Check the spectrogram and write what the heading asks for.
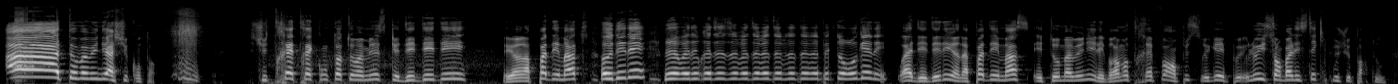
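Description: A man's voice: high voice, animated, fast talker, fairly bright tone, no room sound. A Belgian man with a Belgian French accent, streaming live as he opens packs, greeting chat viewers and swearing casually.

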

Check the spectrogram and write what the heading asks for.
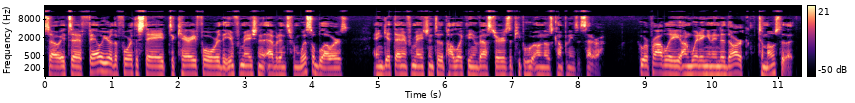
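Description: A man's voice: mid-range voice, fairly even intonation, fast, warm tone. A man giving long, earnest interview answers as a whistleblower, often restarting mid-sentence. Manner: long run-on explanations with repeated restarts.

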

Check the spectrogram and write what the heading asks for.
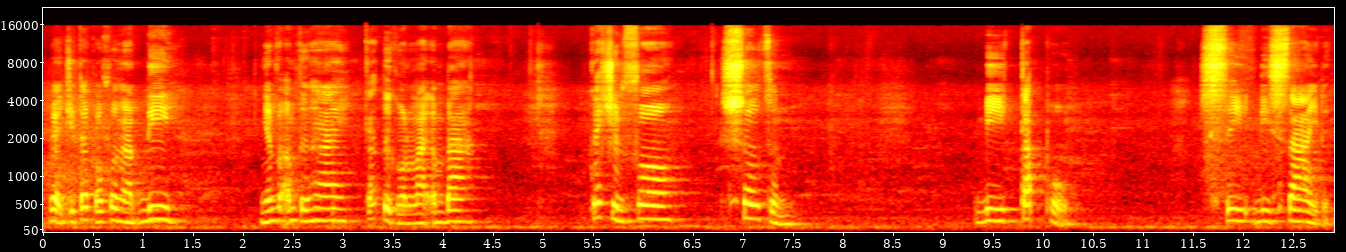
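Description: A woman English teacher with a Vietnamese accent, calmly working through an exam-prep test one question at a time. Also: medium pitch, a little hiss or hum. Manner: slow, methodical explaining. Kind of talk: exam-prep lesson walkthrough.

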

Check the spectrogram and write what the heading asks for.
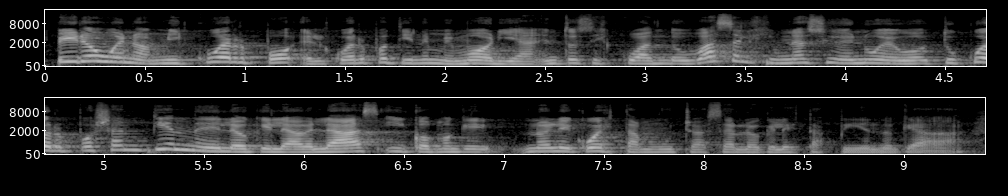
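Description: A woman's voice: medium pitch, brisk, hardly any pauses. A young woman with an Argentine Rioplatense accent, chatting frankly with viewers on a live stream and greeting them by name. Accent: Argentine Rioplatense Spanish. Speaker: livestream host. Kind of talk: casual live-stream chat.

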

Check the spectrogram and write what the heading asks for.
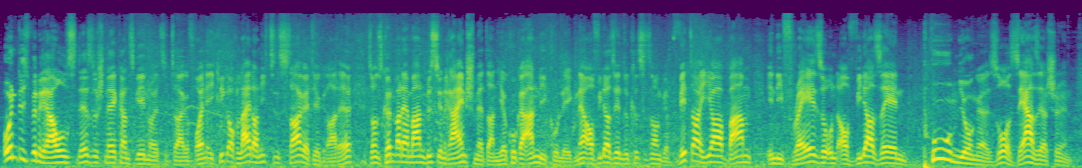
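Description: A young man talks over his gameplay at a desk mic. His pitch jumps around a lot as he reacts to the match. He throws in slang and sudden loud shouts. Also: slight background noise. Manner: excited slangy banter, quick outbursts. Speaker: gaming channel host. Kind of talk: Let's Play commentary.

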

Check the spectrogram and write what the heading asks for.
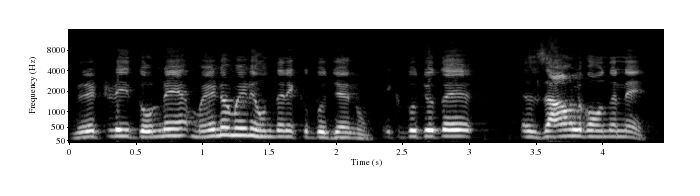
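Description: A man's voice: sits high, fast. A man with a Punjabi accent, a reporter, explaining the background to a news report in a level tone.

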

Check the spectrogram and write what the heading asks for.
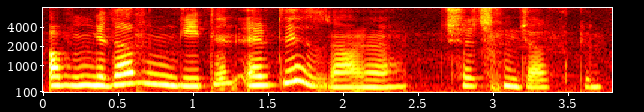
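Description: A woman's voice: high-pitched, moderate pace, vocal fry. A woman voicing an impatient older sister in a role-play game, nagging her sibling. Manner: nagging, coaxing.

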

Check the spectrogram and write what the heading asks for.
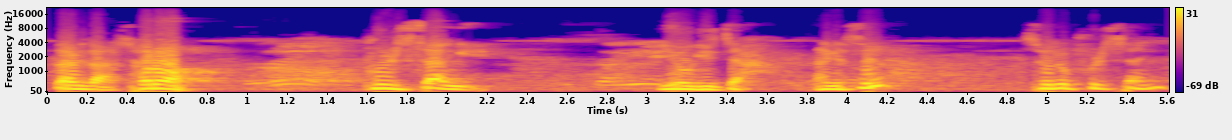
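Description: An older male pastor preaching with a notably high voice. He swings from shouted exhortations to hushed asides, constantly checking in with his listeners. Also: measured pace. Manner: keeps prodding the listeners with rhetorical questions. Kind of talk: sermon.

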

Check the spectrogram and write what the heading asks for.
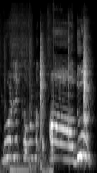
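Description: Playful high-voiced woman cooking at home. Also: steady tone, fairly quick, gravelly, over loud music. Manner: playful and teasing, laughs often. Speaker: co-host of a couple's cooking channel. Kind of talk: casual cooking vlog chat. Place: home kitchen.

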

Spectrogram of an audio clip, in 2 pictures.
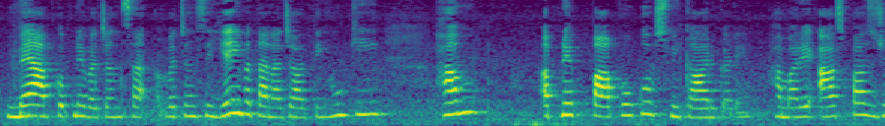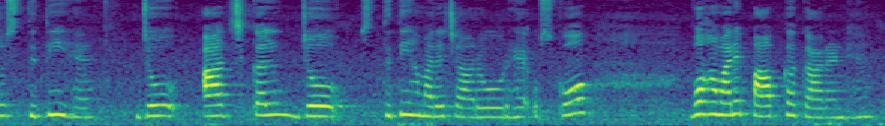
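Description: High-voiced young woman preaching earnestly. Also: fairly even intonation, unhurried, sharp tone, slight background noise. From India. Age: young adult. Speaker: parish member sharing a Bible message. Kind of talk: devotional Bible reflection. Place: room indoors with curtains and flowers.

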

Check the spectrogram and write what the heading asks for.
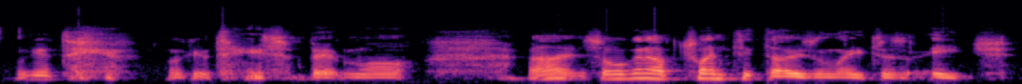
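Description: A man's voice: medium pitch, normal speed, creaky, dull audio. A man, hosting casual, jokey commentary over a farming game he is playing. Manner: chatty, jokey, relaxed. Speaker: gaming channel host.

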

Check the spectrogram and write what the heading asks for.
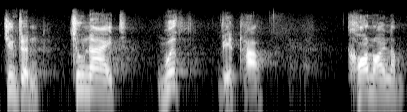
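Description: A man's voice: high-pitched, sing-song, a little slow, a bit bright. Chatty middle-aged man. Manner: chatty, joking, full of fillers and repeats. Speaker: talk show host. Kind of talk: casual stand-up style monologue.

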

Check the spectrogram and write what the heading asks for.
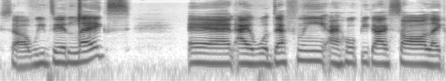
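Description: A woman's voice: fairly low pitch, bright, forceful tone, no room sound. A woman, chatting casually and upbeat in a fitness vlog, motivating viewers and repeating herself often. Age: 40s. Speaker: fitness vlogger. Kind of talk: casual vlog chat to camera.

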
